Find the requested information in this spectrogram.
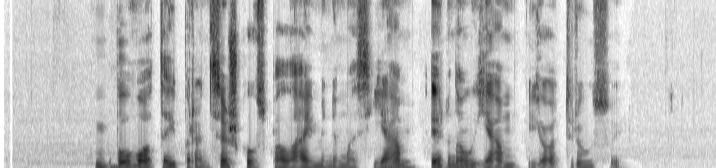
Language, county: Lithuanian, Alytus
